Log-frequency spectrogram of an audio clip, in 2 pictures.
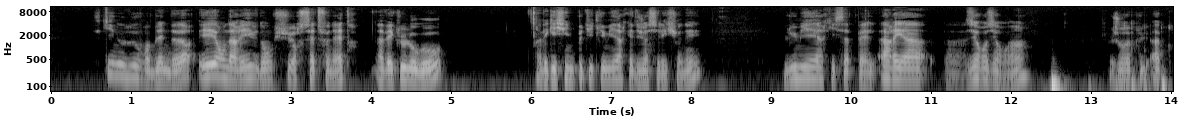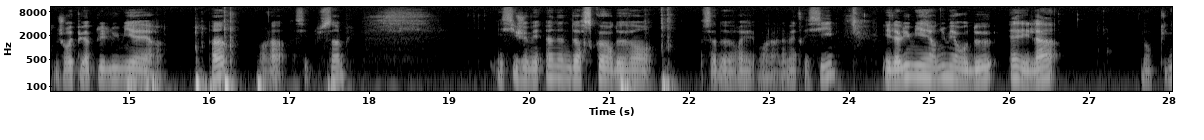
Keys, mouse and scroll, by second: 1.2 click, 9.8 click, 13.2 l, 13.5 u, 13.7 m, 13.8 i, 14.9 e, 15.1 r, 15.2 e, 15.7 KP_1, 16.1 KP_Enter, 17.6-18.0 scroll down 1, 18.2 scroll down 2, 19.2 click, 19.9 click, 21.6 Return, 26.4 click, 27.0 right click.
